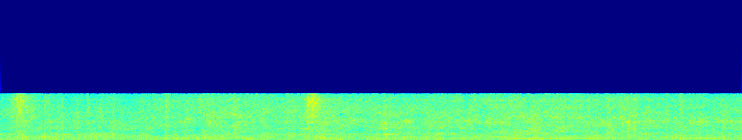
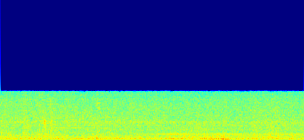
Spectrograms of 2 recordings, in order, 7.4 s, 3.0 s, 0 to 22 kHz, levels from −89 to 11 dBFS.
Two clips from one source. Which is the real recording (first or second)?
second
